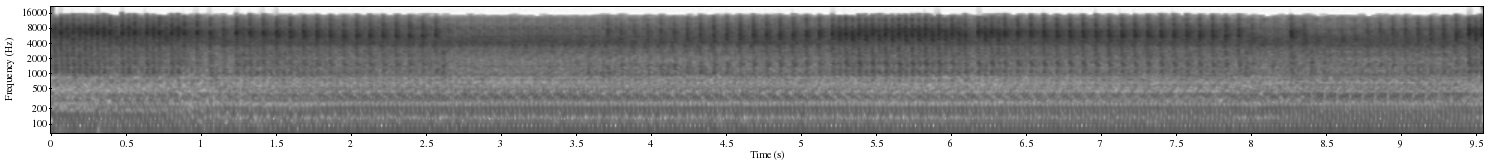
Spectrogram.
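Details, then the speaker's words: 1992 Dodge Stealth R/T twin-turbo, first start after timing belt install: loud low rumble with quick uneven tapping at idle; engine tick of unknown source, valve cover coming off to find it. "all right looks like we're on plan c we're going to remove the valve cover we've got to tick somewhere we gotta find it"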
